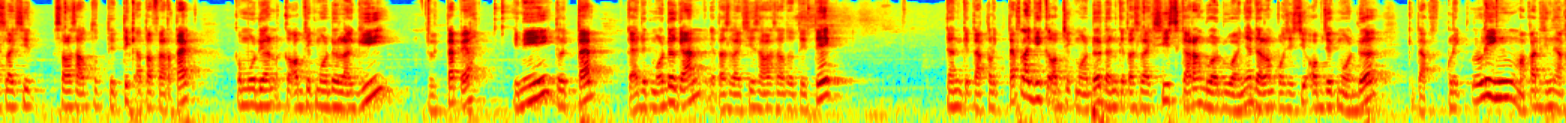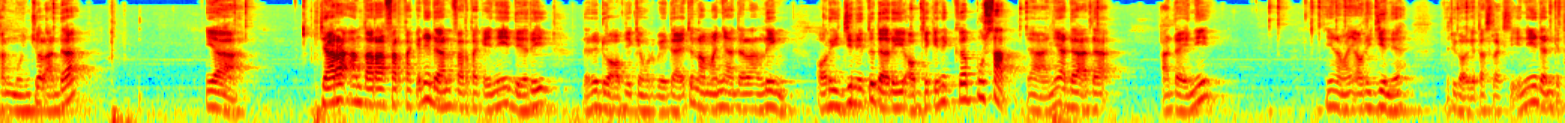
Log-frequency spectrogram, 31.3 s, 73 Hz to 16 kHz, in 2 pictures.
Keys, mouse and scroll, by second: 1.8 Tab, 1.8-5.0 middle drag, 5.0-10.1 right drag, 5.7 Tab, 10.1 Tab, 16.7-18.0 right drag, 16.7 g, 17.1 middle click, 21.8-26.1 middle drag, 26.1-31.3 right drag, 26.1 g.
